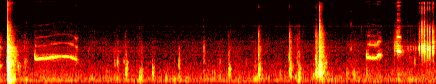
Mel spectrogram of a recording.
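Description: A young kitten mewing: one short, high mew just after the start and another about five and a half seconds in. Around the mews are a sharp knock at the very start and scattered soft clicks and taps.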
